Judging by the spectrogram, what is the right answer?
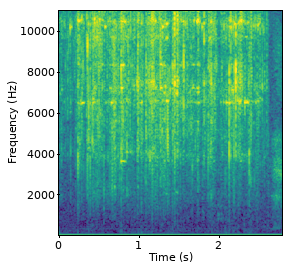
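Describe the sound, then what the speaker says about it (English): Keys jingle and rattle continuously, with bright metallic clinks and chinks close by over a low steady hum. "My next sound is of some keys rattling."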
